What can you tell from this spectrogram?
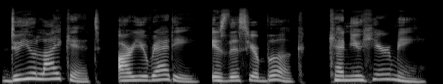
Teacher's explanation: Notice how the pitch lifts slightly at the final word. You are not pushing your voice up sharply. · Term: rising intonation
